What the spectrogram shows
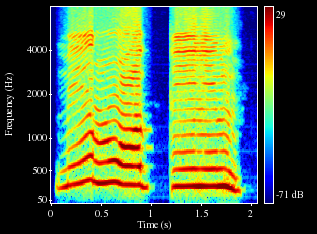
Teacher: मीम को रॉ में मुदगम किया बगैर गुन्ना के , मिर रॉ मोटा, मिर रब्बिहिम, रॉ भी 2 बार, बा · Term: इदगाम बिला गुन्ना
